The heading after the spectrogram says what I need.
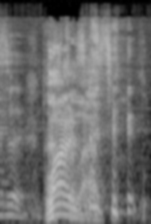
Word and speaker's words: Liza: Sunday, November 23rd, 5 o'clock p.m., the guest speaker will be Pastor Lisa Resendez. I hope I pronounced that right. Liza. Gotcha, Liza Resendez.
